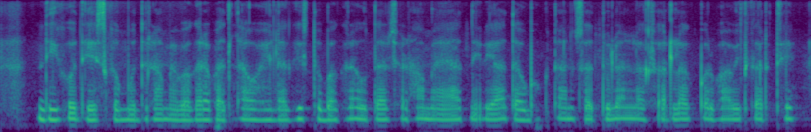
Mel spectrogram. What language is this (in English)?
Chhattisgarhi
